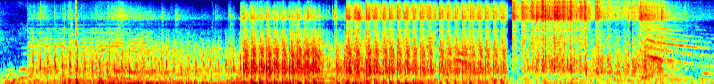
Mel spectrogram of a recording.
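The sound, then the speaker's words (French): Rapid bursts of machine-gun fire from the combat video game Warzone, played in a dark gaming room full of computers and gamer chairs, rattle almost continuously, loud and dense, with a whirring helicopter-like drone underneath and a voice talking faintly in the mix. “là, je vais jouer à, Warzone. C'est euh, un jeu de combat. Tu dois tuer des personnes pour euh, remporter une mission.”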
